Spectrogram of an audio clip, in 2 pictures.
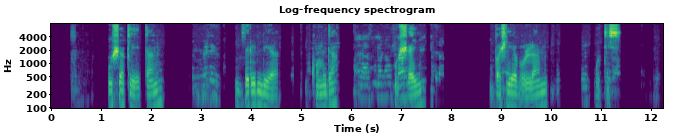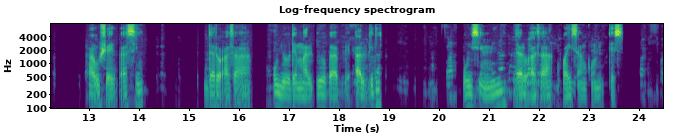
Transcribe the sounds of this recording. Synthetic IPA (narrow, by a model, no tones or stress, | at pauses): ʔʊʃɐke̞ːt̪ːɐn | bɛɾʔɪlːɪja | kʰɔmɪd̪ɐ | ʊʃːɐj | bɐʃɪjɐbɔ̰lːɐn | ʔʊ̰t̪ːis | hɐ̰ʔʊʃːɐ̰jkʼɐsːɪ | d̪ɐɾɔ̰ʔɐsa̰ː | ʊjoːd̪ɛmɐlʔɪjoːɡaːpːɛ̰ɐ̰lʔɪd̪ɪ | ʊjsɪmːɪnd̪ɐɾɔ̰ʔɐsaːwɐjsɐ̰ŋkʰʼɔ̰mt̪ɛs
